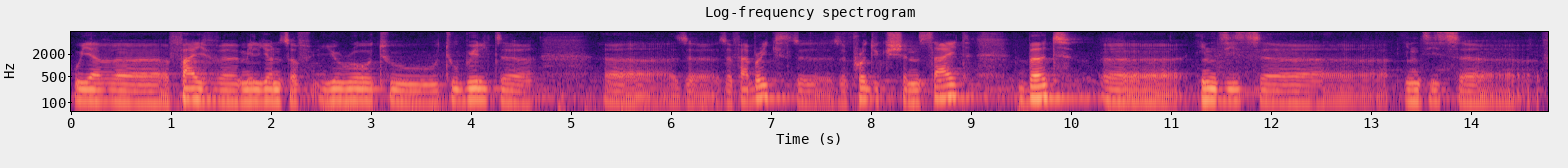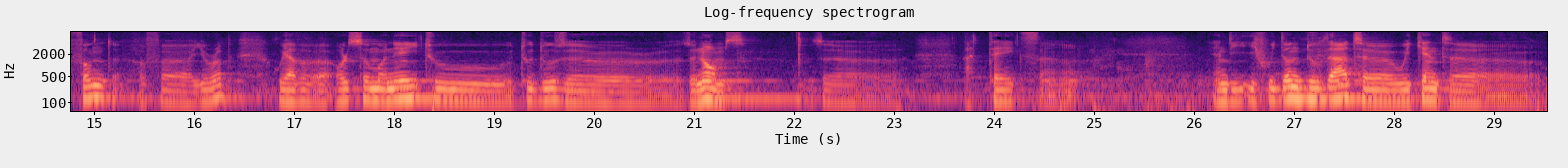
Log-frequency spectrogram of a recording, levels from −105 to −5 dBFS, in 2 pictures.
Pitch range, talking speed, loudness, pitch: 105-130 Hz, 115 wpm, -34 LUFS, 115 Hz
